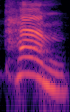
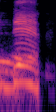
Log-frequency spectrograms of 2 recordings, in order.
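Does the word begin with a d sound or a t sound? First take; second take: t sound; d sound. First: The word begins with a t sound. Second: The word begins with a d sound. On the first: The speaker calls it wrong. "Bukan ten" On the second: The speaker calls it right. "tapi den. Karena dia de"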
